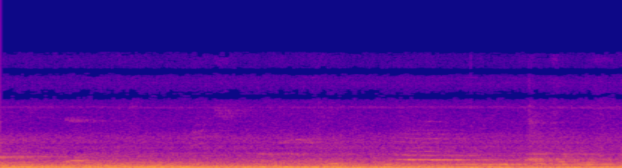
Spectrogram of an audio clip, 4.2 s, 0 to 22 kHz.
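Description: Boeing 737 twin jet engines at takeoff thrust: a loud, steady low rumble that eases slightly as the airliner climbs away.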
